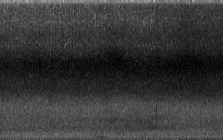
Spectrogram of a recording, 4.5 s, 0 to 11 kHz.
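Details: Brood X 17-year periodical cicadas heard but unseen in Sharonville, Ohio, June 2021, with shed skins on the ground beneath a crab apple tree. A continuous shrill buzz swells slightly over a low background rumble.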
